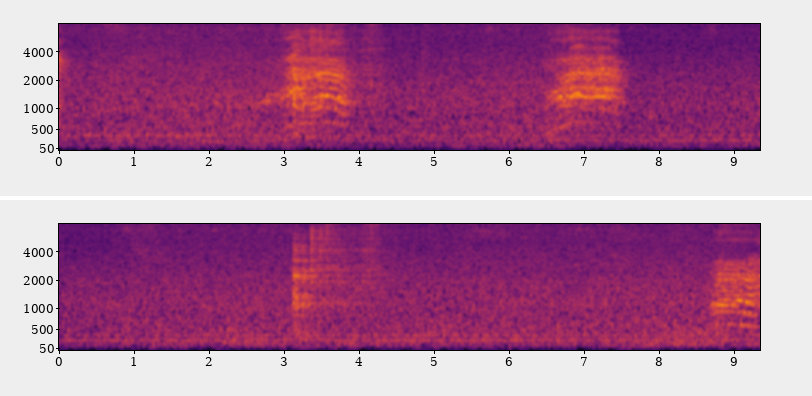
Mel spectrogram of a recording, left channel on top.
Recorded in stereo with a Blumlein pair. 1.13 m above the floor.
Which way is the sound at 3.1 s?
15° right.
